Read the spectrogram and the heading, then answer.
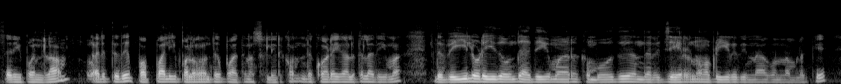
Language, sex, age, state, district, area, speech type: Tamil, male, 30-45, Tamil Nadu, Salem, rural, spontaneous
